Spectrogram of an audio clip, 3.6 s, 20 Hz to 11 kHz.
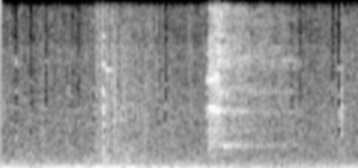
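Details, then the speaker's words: Ford Focus ST225 2.5L five-cylinder turbo idling with a deep, lumpy rumble and an irregular thump, a misfire that is getting worse. The owner suspects the spark plugs, then the coil pack or mass airflow sensor. "the other day the Ford has developed another issue I'll try and demonstrate it that is a misfire my friends"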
